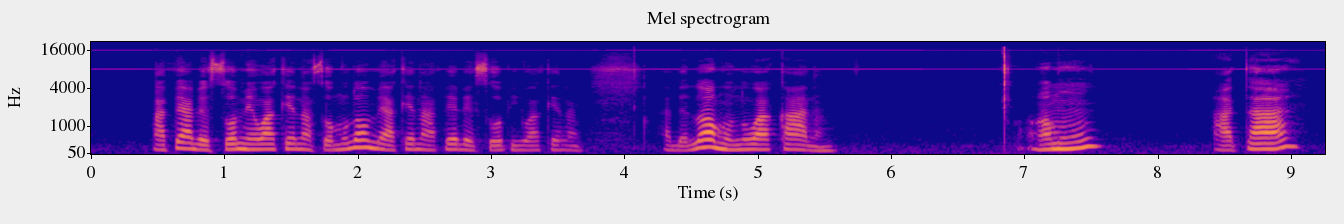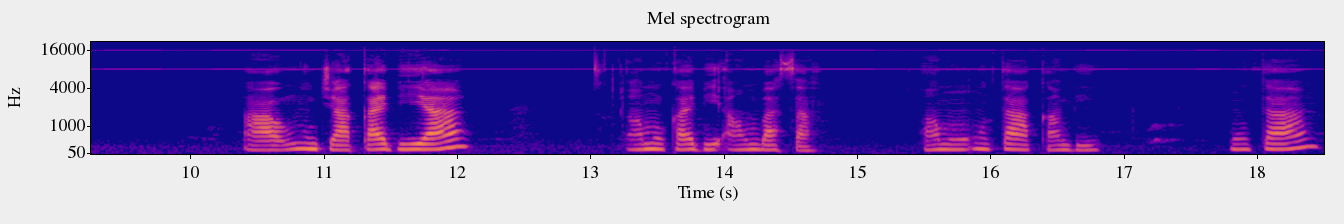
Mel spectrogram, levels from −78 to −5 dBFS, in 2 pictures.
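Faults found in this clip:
USB whine across the whole speech clip: steady fixed-pitch tone at 8 kHz, roughly 25 dB below the speech. Probable component: USB audio interface power or ground path. Current drawn in 125-microsecond microframes leaking into the analogue signal.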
